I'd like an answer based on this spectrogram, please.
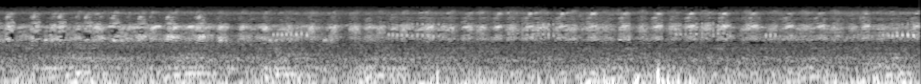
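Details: A chorus of frogs calling together, a dense pulsing trill of many overlapping voices held steadily throughout, with no pauses between callers.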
